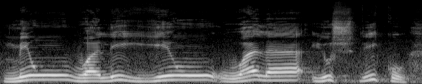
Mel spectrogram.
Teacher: من میں نون ساکن ہے، اسے واو کے ساتھ ملائیں گے، ولی میں تنوین ہے دو زیر کی، اسے واو کے ساتھ ملائیں گے، واو کی آواز کو ادا کیا جائے گا۔ دونوں مقامات پر یرملون کا جو قاعدہ وہ اپلائی ہوگا۔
